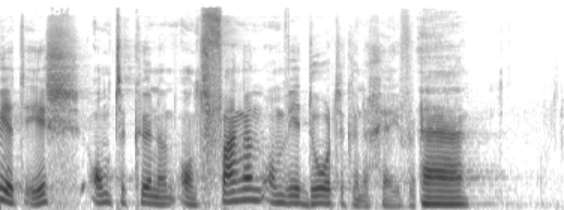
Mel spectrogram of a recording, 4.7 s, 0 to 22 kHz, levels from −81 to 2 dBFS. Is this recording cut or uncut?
cut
